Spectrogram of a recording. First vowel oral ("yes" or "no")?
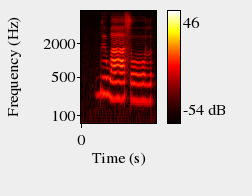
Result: yes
